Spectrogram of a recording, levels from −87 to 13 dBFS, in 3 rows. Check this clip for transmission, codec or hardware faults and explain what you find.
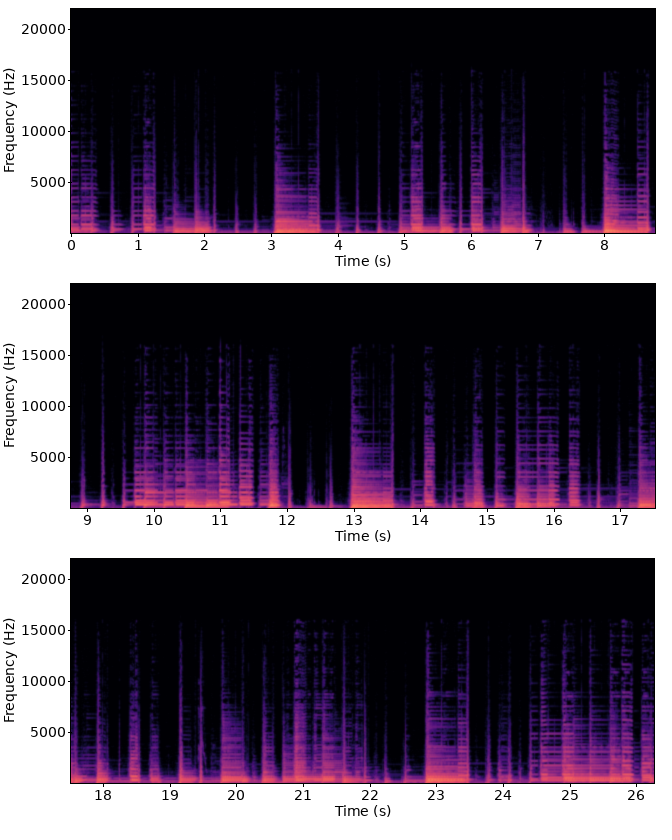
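The music carries periodic USB or driver dropouts from 0.11 s to 26.17 s. Every 0.1 s a very brief slice, well under a millisecond, is skipped as the bus or driver stalls, giving hundreds of evenly spaced ticks heard only under signal. A waveform shows small regular discontinuities, and a spectrogram shows thin vertical broadband lines spaced 0.1 s apart.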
